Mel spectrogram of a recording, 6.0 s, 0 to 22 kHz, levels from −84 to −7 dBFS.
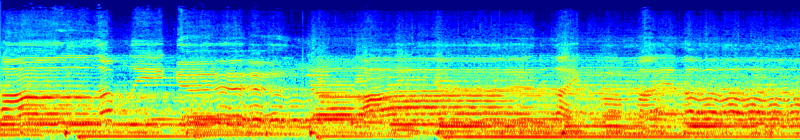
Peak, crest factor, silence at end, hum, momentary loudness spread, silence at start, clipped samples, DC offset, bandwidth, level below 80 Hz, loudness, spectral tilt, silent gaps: -2 dBFS; 12 dB; 0 s; none; 3 LU; 0 s; under 0.1%; under 0.1%; 16 kHz; -40 dBFS; -15 LUFS; -6.5 dB/octave; none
